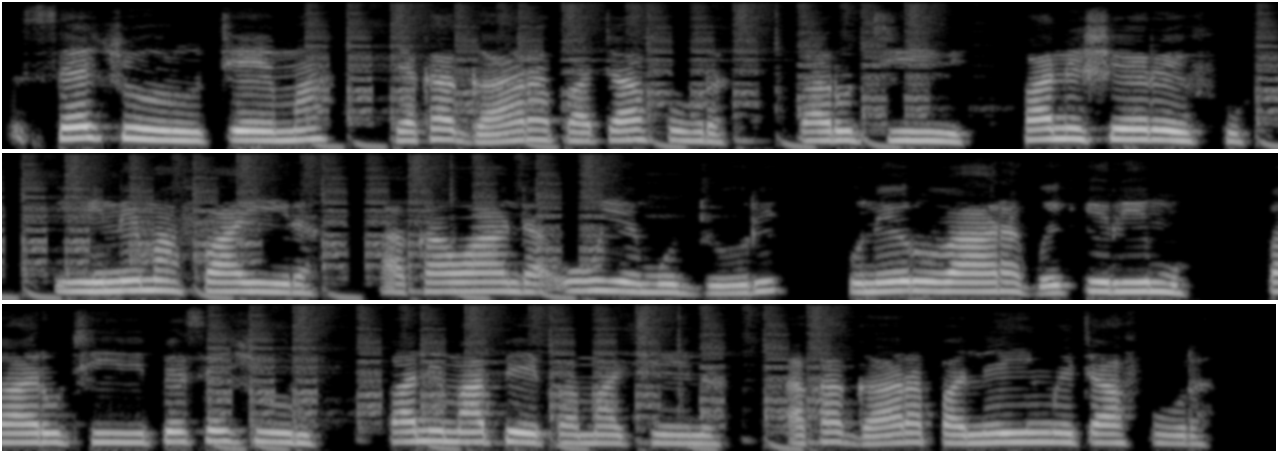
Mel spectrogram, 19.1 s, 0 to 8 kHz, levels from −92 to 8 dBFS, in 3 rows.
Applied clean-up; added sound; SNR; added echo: classical method Wiener filter.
